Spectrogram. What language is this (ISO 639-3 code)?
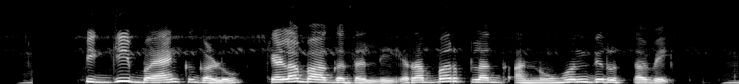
kan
